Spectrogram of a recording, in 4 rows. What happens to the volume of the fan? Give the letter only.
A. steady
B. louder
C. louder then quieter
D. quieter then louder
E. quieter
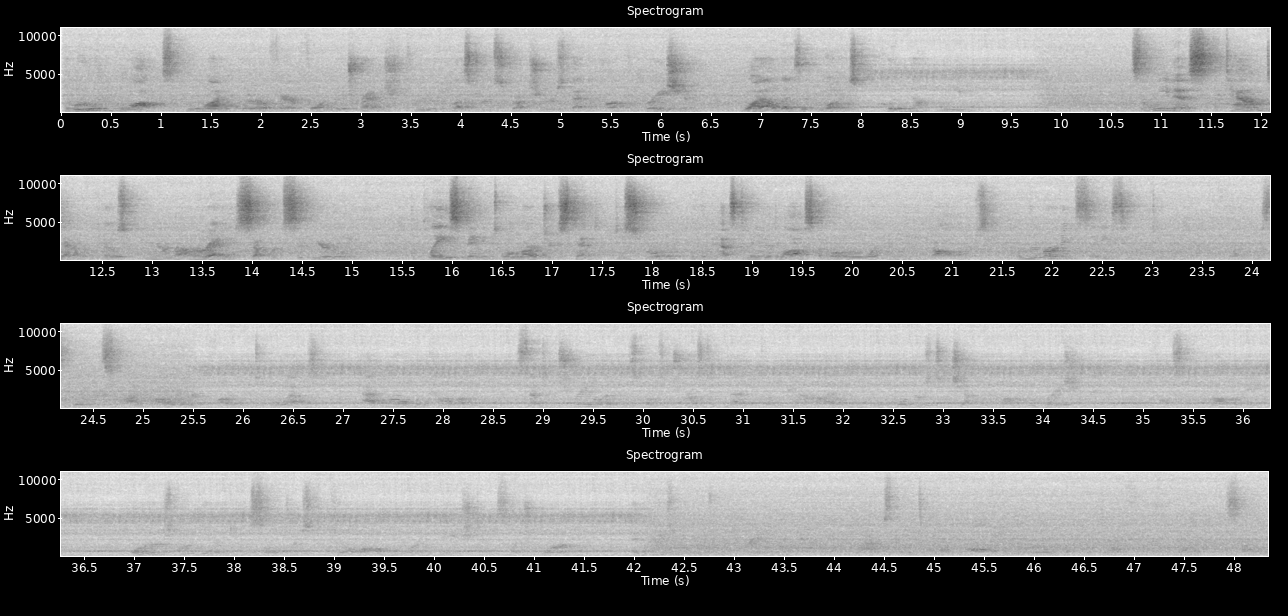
A.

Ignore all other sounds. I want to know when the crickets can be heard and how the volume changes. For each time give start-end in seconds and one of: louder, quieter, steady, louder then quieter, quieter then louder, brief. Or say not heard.
not heard.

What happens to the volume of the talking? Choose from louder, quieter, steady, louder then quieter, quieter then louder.
quieter.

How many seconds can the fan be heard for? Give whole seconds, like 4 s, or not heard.
48 s.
